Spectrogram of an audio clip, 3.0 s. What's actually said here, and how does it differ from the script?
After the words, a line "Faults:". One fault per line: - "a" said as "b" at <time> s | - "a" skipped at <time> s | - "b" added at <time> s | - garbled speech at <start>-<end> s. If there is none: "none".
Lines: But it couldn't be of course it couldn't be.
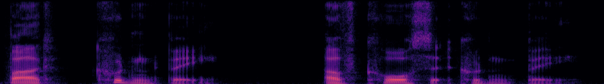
But couldn't be of course it couldn't be.
Faults:
- "it" skipped at 0.3 s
